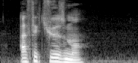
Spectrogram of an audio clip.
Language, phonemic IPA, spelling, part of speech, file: French, /a.fɛk.tɥøz.mɑ̃/, affectueusement, adverb, Fr-affectueusement.ogg
- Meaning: affectionately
